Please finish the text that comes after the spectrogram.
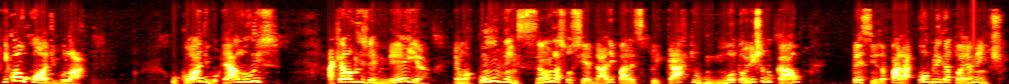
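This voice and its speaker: A man's voice: sits high, big pitch swings, normal speed, slightly rough, highs cut off. A man from Northeast Brazil with a Northeastern accent, teaching a recorded online lesson in an informal way, asking questions and answering them himself. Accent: Northeastern Brazilian Portuguese.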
